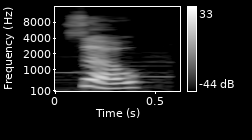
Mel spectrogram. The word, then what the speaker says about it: Strahd: So, I die a little inside every time you pronounce fun with V.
